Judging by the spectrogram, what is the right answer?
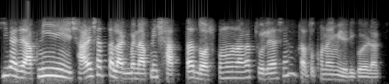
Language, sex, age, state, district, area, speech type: Bengali, male, 18-30, West Bengal, Kolkata, urban, conversation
